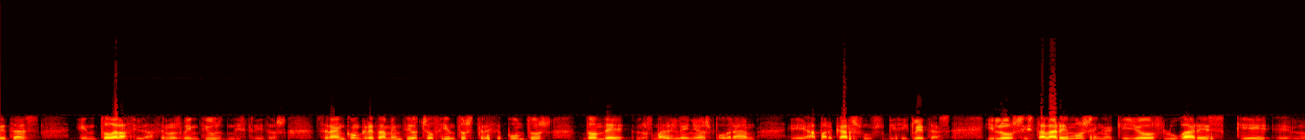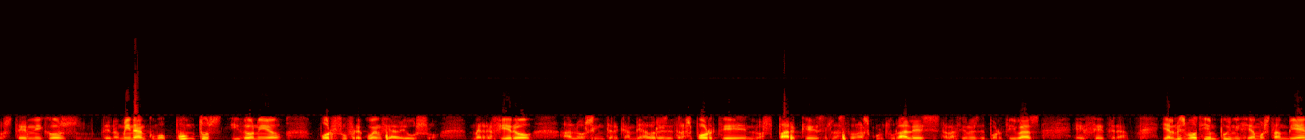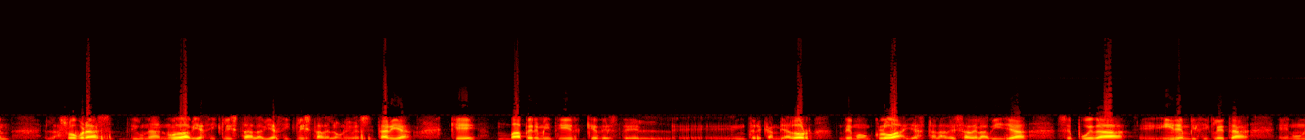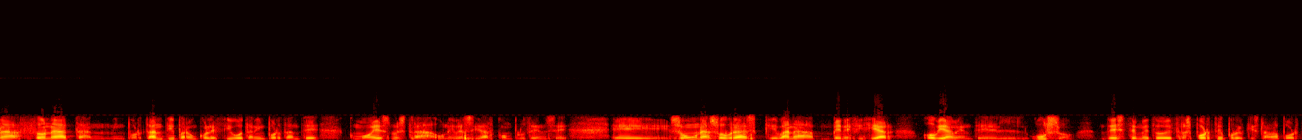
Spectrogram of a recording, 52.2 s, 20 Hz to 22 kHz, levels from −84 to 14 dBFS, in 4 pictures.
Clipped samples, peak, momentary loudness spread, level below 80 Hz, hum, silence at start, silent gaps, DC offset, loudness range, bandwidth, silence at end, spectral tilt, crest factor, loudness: under 0.1%; -6 dBFS; 18 LU; -76 dBFS; none; 0 s; none; under 0.1%; 6 LU; 8.4 kHz; 0.05 s; -4 dB/octave; 20 dB; -25 LUFS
